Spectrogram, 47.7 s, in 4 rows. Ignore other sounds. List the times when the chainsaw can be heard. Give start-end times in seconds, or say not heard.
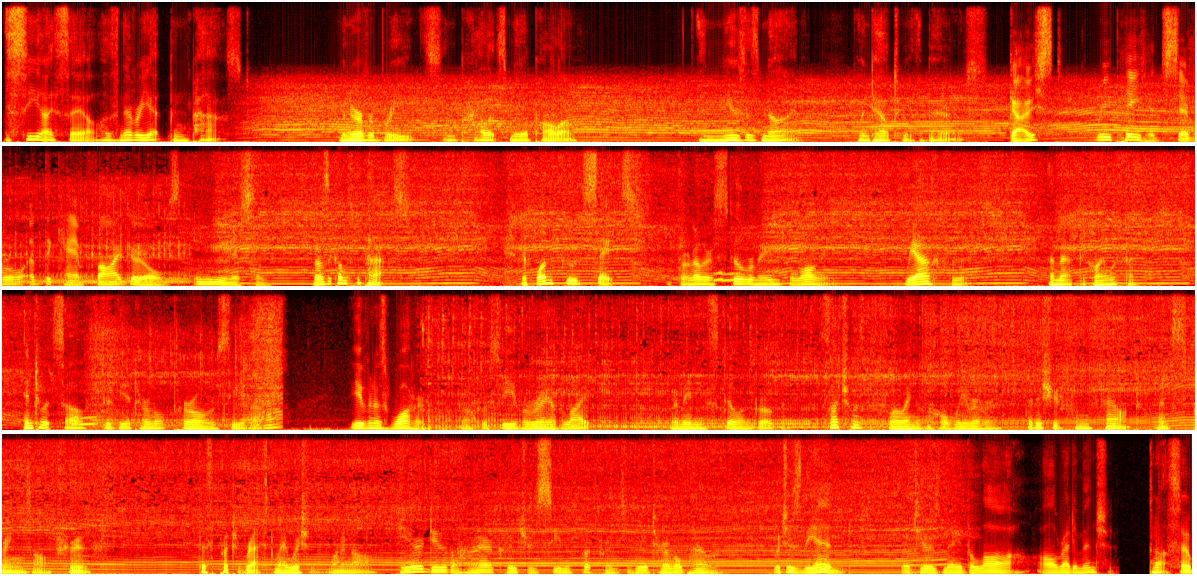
2.3-45.6.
